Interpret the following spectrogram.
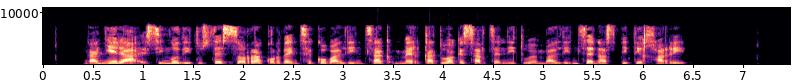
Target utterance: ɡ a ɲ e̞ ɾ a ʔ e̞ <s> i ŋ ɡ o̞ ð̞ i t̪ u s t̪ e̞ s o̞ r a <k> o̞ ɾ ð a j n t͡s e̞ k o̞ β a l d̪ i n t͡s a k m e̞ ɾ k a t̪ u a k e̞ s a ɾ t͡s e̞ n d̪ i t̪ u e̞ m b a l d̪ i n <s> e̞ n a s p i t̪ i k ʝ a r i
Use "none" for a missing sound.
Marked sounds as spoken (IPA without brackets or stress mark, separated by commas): s, k, t͡s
